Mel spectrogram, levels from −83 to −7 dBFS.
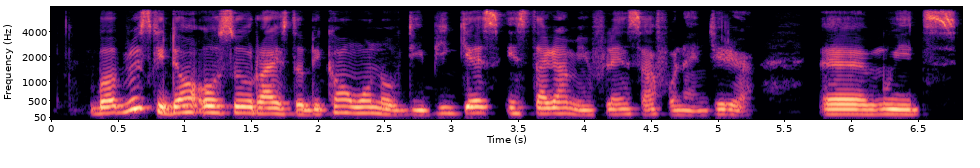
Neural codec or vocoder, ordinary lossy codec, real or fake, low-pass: none; none; real; 7.2 kHz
